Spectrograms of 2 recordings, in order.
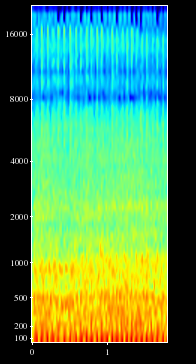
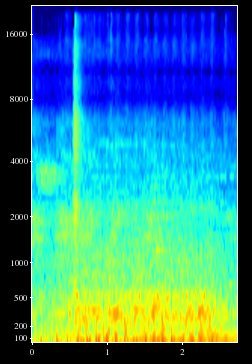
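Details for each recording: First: TVS Jupiter BS6 scooter with a hard-starting and stalling problem, after battery work. Small single settles into an even, steady idle with no stumbling or dying; normal idle. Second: TVS Jupiter BS6 scooter with a starting and stalling problem: a steady, low starter churn for seconds with no catch. It cranks but won't start; with a different spark plug it started but wouldn't hold a slow idle.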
